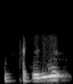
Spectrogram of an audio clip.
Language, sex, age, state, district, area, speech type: Kashmiri, male, 30-45, Jammu and Kashmir, Kulgam, urban, conversation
